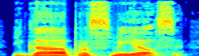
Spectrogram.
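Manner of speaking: usual speaking voice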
